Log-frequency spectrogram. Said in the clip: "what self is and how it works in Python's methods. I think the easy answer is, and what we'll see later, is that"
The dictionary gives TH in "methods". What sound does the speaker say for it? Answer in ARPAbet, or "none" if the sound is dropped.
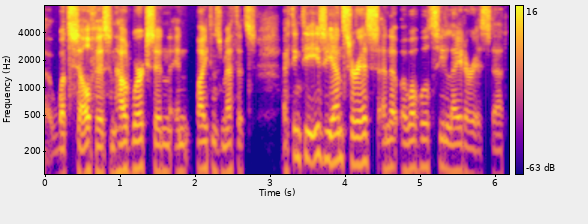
TH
